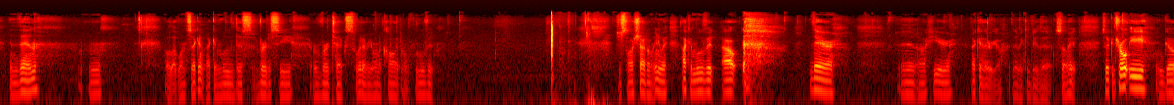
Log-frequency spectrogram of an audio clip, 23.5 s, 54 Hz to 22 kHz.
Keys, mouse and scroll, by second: 3.4 ctrl+t, 4.6 ctrl+t, 5.3-6.8 right drag, 5.9-7.6 middle drag, 7.0 z, 8.5-11.0 middle drag, 8.7 right click, 13.2 g, 15.7-17.3 middle drag, 17.3-18.9 right drag, 17.8-19.6 middle drag, 18.2 g, 19.6-22.0 right drag, 21.7-23.4 middle drag.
